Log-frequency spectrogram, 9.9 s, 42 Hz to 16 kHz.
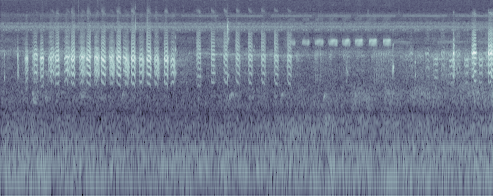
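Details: Several frogs calling together at a quiet pond, captured with a Tascam Portacapture X6: overlapping rapid clicking, rattling notes, then a higher, purer note repeated evenly about three times a second, with faint answering calls.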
